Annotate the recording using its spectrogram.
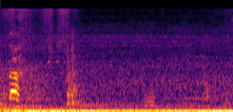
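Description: Heavy vehicle's diesel engine idling, a steady low drone.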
